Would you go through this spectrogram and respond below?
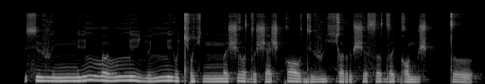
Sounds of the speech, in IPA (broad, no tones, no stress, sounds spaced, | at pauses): s y v i nː i lː ɤ lː i ʎ y lː i o̯ cʰ ɔ ç nː ʌ ʃ ɤ d ɔ ʃ a ʃ k ɔ o̯ d y v i ç ʌ r ʃ ə s ɤ d ʌ e̯ ɡ ɔ mʲ ə ʃ tː ɤ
